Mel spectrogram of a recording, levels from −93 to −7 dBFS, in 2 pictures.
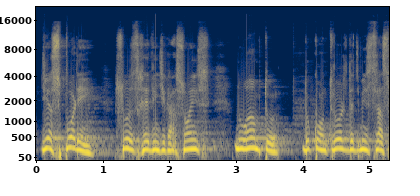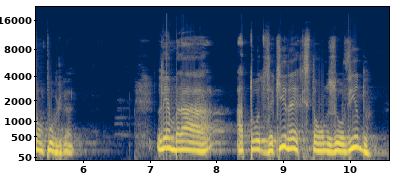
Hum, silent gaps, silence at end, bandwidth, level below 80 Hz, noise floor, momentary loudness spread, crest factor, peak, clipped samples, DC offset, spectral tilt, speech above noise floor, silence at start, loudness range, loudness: none; none; 0.2 s; 13 kHz; -42 dBFS; -60 dBFS; 9 LU; 10 dB; -8 dBFS; under 0.1%; under 0.1%; -7.5 dB/octave; 44 dB; 0.1 s; 3 LU; -17 LUFS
